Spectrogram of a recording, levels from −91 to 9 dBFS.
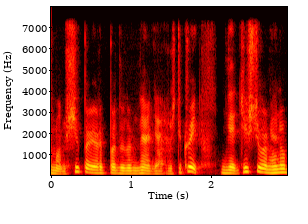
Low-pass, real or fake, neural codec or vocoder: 7.2 kHz; fake; autoencoder, 22.05 kHz, a latent of 192 numbers a frame, VITS, trained on one speaker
